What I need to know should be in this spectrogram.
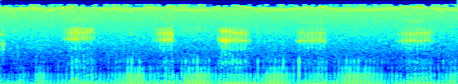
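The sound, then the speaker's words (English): Emma Chamberlain's cat Frankie purrs steadily, a deep rumbling vibration pulsing in regular breaths, with soft hissy air on each cycle. No one speaks. “Anyway, here's my cat.”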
